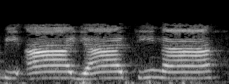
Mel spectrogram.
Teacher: تا جو ہے وہ شارٹ ہے، اور آ اور یا اور نا یہ تین لیٹرز نا مد کے ساتھ ہیں، یعنی ٹو حرکہ والی مد کے ساتھ. تو آپ نے اس چیز کا دھیان رکھنا ہے کہ تی لمبا نہ ہو، آپ کا تی بھی لمبا ہو گیا تھا.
